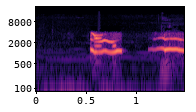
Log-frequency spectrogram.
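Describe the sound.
A person imitates a small cat with two short, high-pitched meows in quick succession, each a bright, thin wavering tone, fairly loud against a quiet background.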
